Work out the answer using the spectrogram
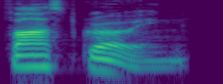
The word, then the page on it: fast-growing: British English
